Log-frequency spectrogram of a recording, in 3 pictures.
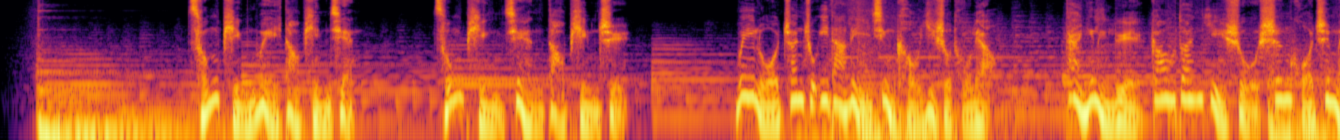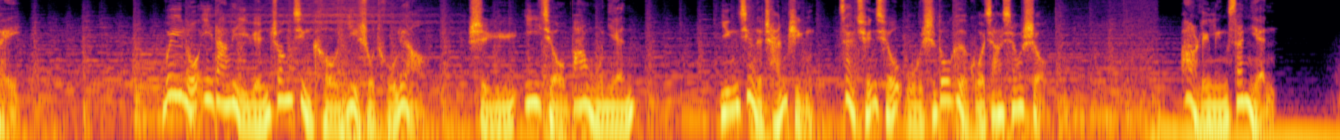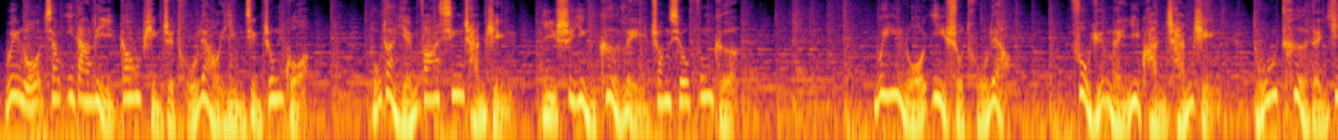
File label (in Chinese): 男 广告 年轻 品质; 威罗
